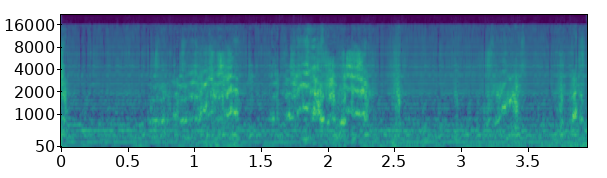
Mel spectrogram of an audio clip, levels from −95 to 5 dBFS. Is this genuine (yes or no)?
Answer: no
